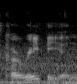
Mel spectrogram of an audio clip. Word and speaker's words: Caribbean: time with loved ones Caribbean that's three syllables and yes for us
